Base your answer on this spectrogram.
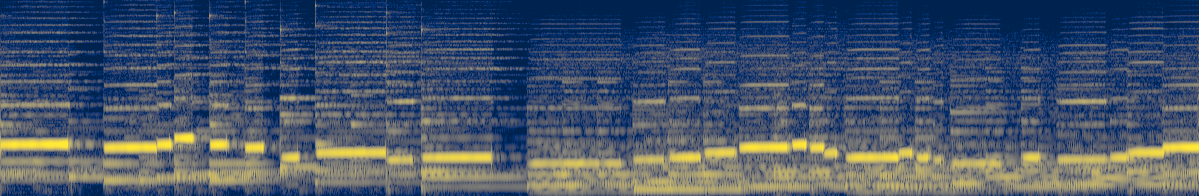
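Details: Soft instrumental background music plays a gentle flute-like melody over sustained chords.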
